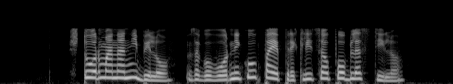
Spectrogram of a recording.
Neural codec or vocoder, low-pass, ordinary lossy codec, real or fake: none; 5.4 kHz; none; real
